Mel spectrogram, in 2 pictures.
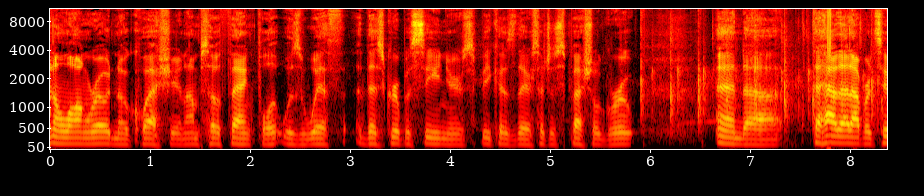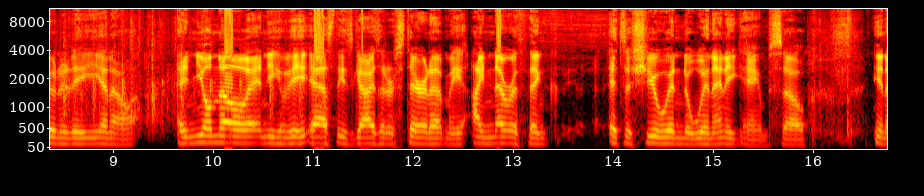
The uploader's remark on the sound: Live At The Reading Liederkranz. Where we held a celebration of a successful regular season for The Exeter Eagle football team.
